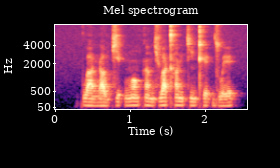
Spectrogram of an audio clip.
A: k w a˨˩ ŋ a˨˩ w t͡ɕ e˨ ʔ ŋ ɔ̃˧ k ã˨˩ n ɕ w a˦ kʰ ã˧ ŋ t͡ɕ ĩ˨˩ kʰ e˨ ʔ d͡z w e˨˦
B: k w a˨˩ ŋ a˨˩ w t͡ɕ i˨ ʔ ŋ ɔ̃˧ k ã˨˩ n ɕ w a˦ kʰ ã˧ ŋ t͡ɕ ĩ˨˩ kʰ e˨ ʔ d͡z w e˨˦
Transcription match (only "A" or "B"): A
